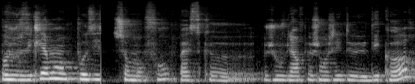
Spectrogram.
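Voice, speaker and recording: A woman with a Tahitian accent speaks at a moderate pace, her fairly high pitch showing ordinary variation. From Tahiti, French Polynesia. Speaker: lifestyle vlogger. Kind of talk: casual vlog chat.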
